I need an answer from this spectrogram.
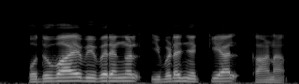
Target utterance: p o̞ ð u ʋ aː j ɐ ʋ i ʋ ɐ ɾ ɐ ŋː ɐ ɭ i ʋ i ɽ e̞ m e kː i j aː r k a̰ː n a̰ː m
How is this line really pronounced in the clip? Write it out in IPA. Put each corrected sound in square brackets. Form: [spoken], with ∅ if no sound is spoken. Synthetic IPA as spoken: p o̞ ð u ʋ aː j ɐ ʋ i ʋ ɐ ɾ ɐ ŋː ɐ ɭ i ʋ i ɽ e̞ [ɲ] e kː i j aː [l] k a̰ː [ɳ] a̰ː m

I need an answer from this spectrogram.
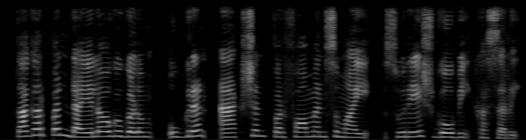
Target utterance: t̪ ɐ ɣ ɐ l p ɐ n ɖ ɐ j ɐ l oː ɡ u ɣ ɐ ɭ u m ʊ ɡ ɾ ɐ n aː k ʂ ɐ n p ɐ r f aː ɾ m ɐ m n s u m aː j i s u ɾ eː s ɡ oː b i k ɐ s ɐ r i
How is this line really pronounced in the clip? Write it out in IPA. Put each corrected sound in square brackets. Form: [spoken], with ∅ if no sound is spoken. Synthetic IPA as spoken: t̪ ɐ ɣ ɐ [r] p ɐ n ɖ ɐ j ɐ l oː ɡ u ɣ ɐ ɭ u m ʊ ɡ ɾ ɐ n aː k ʂ ɐ n p ɐ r f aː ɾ m ɐ [∅] n s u m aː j i s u ɾ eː [ʂ] ɡ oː b i k ɐ s ɐ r i

